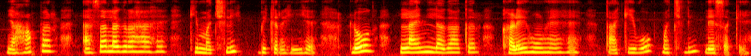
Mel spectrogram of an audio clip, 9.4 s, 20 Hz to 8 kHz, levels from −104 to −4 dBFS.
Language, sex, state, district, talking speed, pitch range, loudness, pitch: Magahi, female, Bihar, Samastipur, 155 wpm, 215-265 Hz, -31 LUFS, 235 Hz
